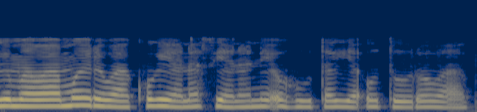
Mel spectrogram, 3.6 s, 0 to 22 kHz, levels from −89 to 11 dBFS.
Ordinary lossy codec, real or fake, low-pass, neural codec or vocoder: none; real; 5.4 kHz; none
